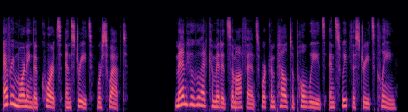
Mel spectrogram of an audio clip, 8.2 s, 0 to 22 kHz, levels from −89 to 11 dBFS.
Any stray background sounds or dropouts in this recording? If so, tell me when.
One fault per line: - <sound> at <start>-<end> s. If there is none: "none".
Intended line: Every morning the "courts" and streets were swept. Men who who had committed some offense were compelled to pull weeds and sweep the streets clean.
none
